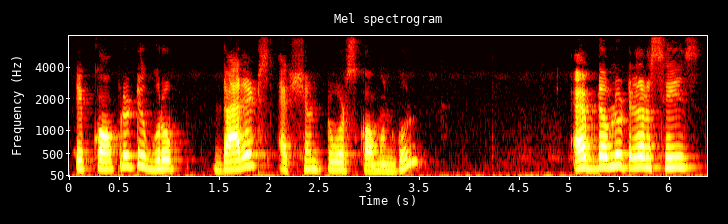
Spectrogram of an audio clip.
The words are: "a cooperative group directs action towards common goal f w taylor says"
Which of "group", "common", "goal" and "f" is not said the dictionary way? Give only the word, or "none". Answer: f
